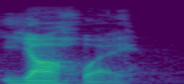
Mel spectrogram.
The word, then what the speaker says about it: Yahweh: Now, in the oldest Hebrew manuscripts, there's consonants and no vowels. But the ancient rabbis and modern scholars tend to agree that it was most likely pronounced Yahweh.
